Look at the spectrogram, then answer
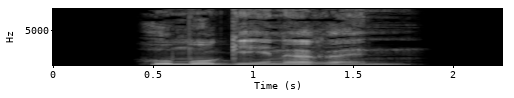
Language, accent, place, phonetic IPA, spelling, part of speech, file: German, Germany, Berlin, [ˌhomoˈɡeːnəʁən], homogeneren, adjective, De-homogeneren.ogg
- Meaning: inflection of homogen: 1. strong genitive masculine/neuter singular comparative degree 2. weak/mixed genitive/dative all-gender singular comparative degree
